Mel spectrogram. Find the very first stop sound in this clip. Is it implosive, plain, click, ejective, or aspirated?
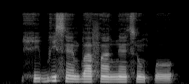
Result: plain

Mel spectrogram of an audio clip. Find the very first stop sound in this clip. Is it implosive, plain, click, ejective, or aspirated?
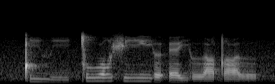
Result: click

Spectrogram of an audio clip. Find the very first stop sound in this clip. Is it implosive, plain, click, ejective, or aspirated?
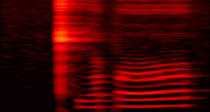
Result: aspirated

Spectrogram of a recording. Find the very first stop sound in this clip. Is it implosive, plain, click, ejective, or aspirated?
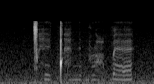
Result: click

